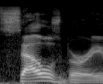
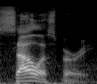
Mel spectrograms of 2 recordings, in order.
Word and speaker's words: Salisbury: all saying it right it's not salisbury which would be s-a-l-s like b-u-r-y it's s-a-l-i-s salisbury does it matter is anybody carrying do you know that the i is not silent yeah i don't know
